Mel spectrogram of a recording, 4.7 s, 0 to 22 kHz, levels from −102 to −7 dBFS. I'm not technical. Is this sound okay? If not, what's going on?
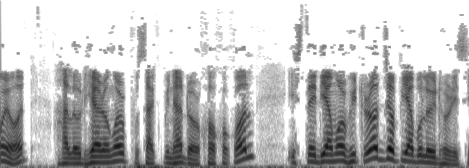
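No. MP3 compression is heard throughout the speech, and heavy squeezing is the likely cause. The encoder keeps only the parts it judges audible, so quieter details flicker in and out. That leaves a watery, swirly texture, metallic chirps on s sounds, and blurred word starts.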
